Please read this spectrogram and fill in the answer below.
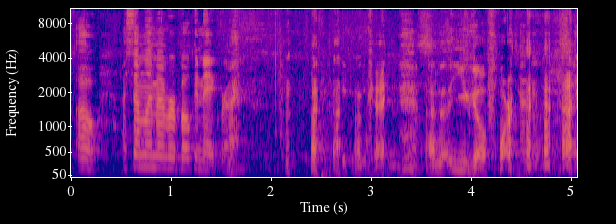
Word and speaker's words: Bocanegra: Oh, Assemblymember Bocanegra.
